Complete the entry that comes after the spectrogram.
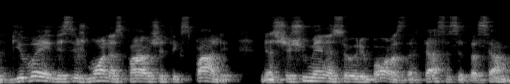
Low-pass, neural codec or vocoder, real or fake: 9.9 kHz; none; real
